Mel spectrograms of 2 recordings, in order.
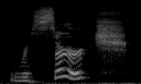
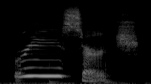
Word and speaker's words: research: So when I stress one syllable or the other, that's often the case. I can say research, research, research, or I can say research, research. Sometimes it's about choice, sometimes it's about the word form, but just know, okay,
